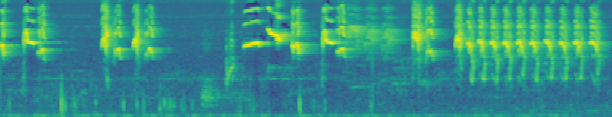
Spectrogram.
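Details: Energetic white-rumped shama (kacer) song mixing whistled glides, sharp chips and buzzy notes, ending in a rapid run of about a dozen evenly spaced pulses; low background hum throughout.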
